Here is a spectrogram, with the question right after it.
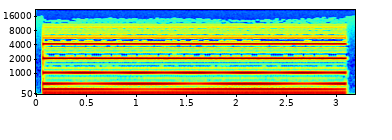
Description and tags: a c note on a hammond organ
